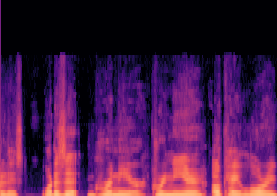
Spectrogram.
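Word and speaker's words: Greiner: Cuban and Laurie I don't know how to pronounce their last name I don't really know what it is what is it grineer grineer okay Lori Grenier and Mark Cuban 450 000 for six percent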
